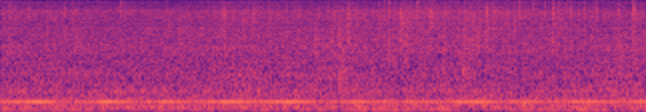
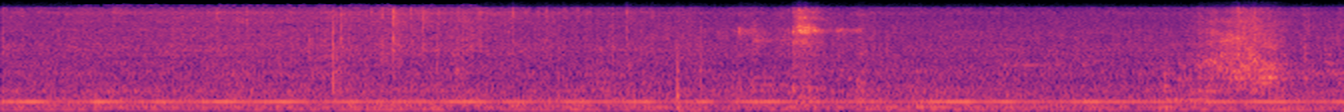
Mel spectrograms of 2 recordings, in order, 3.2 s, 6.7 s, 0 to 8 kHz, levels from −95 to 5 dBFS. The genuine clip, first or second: first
